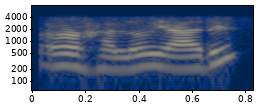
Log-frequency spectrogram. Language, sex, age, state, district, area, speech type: Tamil, female, 45-60, Tamil Nadu, Sivaganga, rural, conversation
